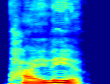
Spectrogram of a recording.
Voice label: "排列", Chinese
